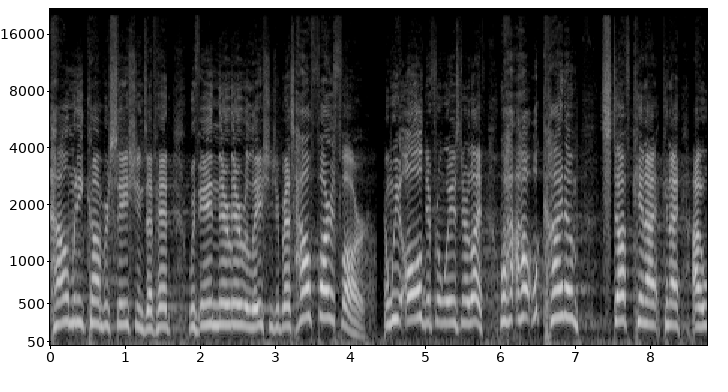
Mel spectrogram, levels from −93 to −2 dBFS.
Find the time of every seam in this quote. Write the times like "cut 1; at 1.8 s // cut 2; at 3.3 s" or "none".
cut 1; at 2.0 s // cut 2; at 2.4 s // cut 3; at 3.3 s // cut 4; at 3.8 s // cut 5; at 4.3 s // cut 6; at 5.0 s // cut 7; at 6.4 s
